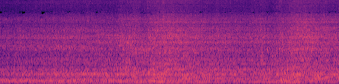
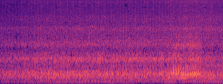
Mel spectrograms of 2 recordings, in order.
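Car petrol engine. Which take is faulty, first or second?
second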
